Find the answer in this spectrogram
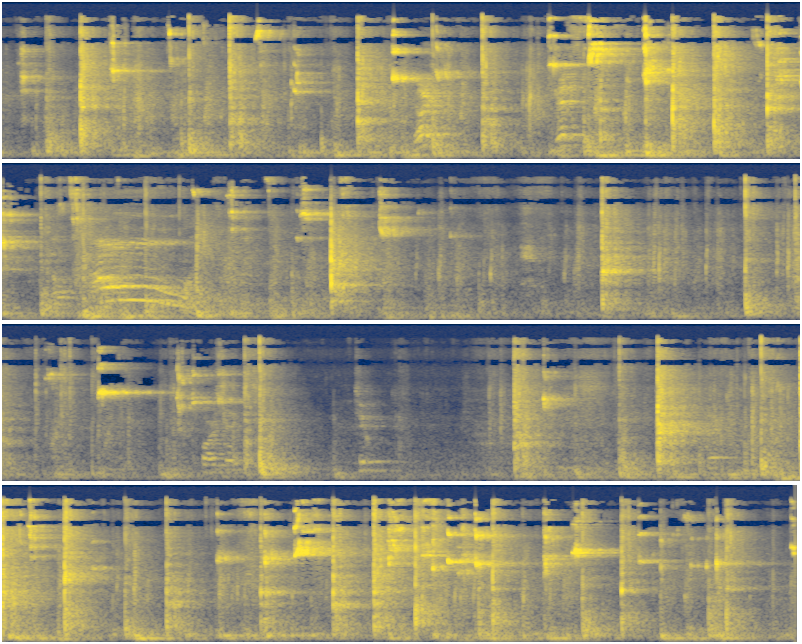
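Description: Pickleball play in a gymnasium: sharp pops of paddles hitting the plastic ball and the ball bouncing on the hardwood floor, echoing in the hall, with a short lull about two-thirds of the way through.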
